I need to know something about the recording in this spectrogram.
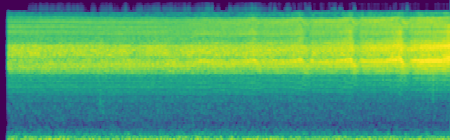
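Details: Cicada recorded up close: a steady, dense high-pitched buzz that holds without a break and swells slightly louder toward the end, with a faint low rumble beneath.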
